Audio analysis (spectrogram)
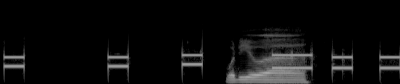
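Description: Telephone keypad tones beep in short evenly spaced pairs, briefly interrupted by a voice speaking, then more beeps follow, clear and close.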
